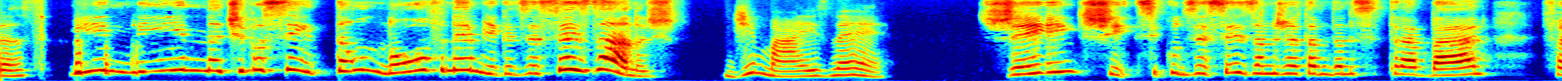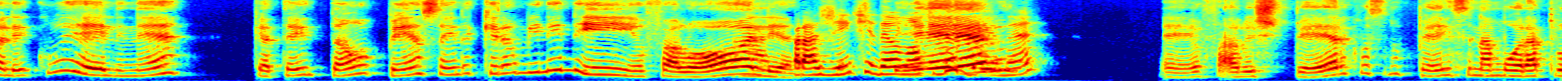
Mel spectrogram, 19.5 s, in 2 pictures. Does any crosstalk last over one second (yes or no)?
yes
